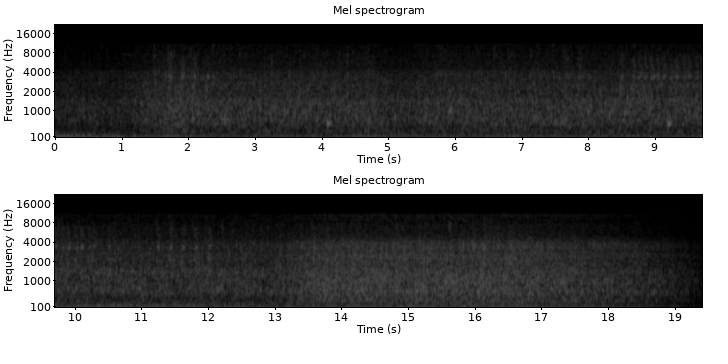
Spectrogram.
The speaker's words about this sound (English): We leave you this Sunday in a redwood forest and creek in Los Gatos, California. A quiet home for the humble newt.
